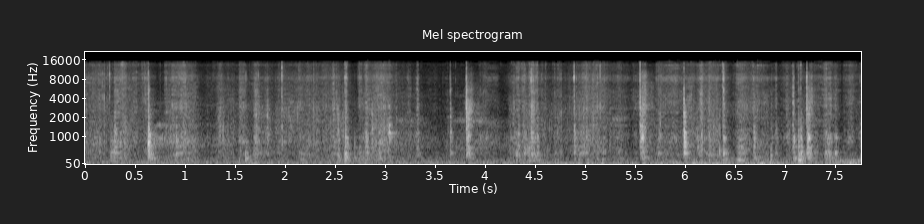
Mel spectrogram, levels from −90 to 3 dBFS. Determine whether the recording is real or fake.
fake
